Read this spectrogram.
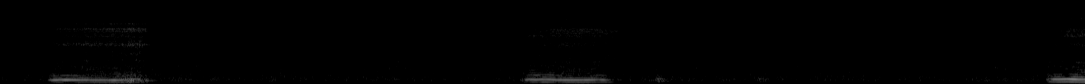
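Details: Dog snoring while sleeping on pillows: rattling snores on each inhalation, about three in ten seconds, separated by quiet exhalations.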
